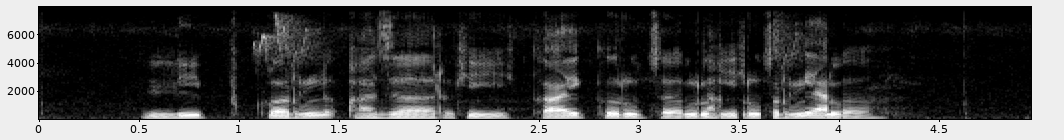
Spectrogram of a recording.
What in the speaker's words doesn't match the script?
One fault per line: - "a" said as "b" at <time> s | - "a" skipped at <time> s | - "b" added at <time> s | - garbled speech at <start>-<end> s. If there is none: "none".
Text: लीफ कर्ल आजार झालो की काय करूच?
- "झालो" skipped at 2.1 s
- garbled speech at 3.2-4.0 s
